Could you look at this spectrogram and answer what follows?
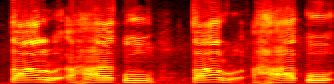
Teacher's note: র টা একটু মোটা করে উচ্চারণ করবেন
